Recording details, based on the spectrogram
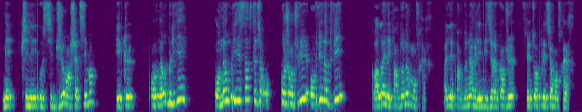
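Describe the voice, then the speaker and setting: A man's voice: sits high, moderate pace, darkish tone. A man in his twenties asking a long, rambling question and searching for his words. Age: 20s. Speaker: interviewer. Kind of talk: conversational religious discussion.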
